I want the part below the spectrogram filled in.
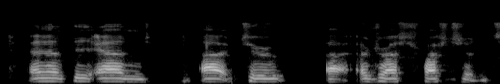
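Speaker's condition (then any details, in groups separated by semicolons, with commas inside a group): Head and neck cancer; left vagus nerve severed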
